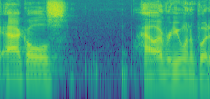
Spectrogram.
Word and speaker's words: ACLs: Ackoles or A-C-Ls? You say A-C-Ls. I say A-C-Ls. Yeah, that's I've always done. Which means that's probably the right way to say it.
